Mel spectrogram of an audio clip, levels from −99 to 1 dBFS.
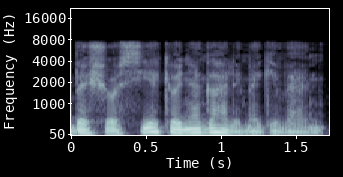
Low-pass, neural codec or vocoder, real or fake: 7.2 kHz; none; real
